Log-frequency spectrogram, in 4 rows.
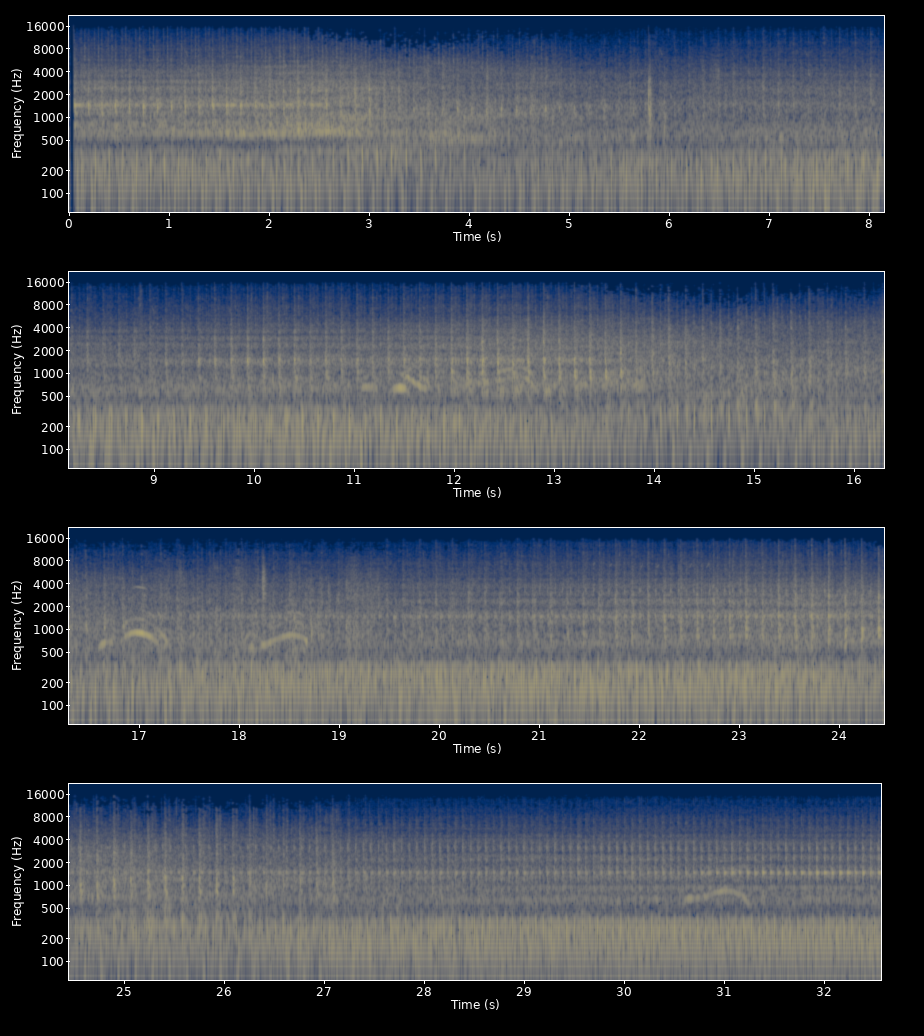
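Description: Several Kubota ZT155 single-cylinder diesel engines on two-wheel power tillers running under load as they haul trailers along a dirt road. Their fast exhaust beats make a rapid, steady chugging.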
